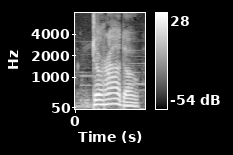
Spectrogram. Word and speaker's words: Dorado: Animal Crossing new Leaf Dorado does not rhyme with motto learn to English you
